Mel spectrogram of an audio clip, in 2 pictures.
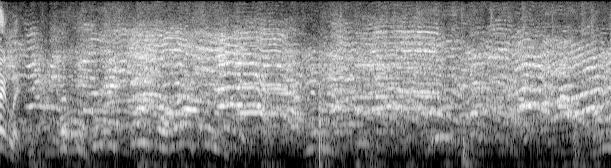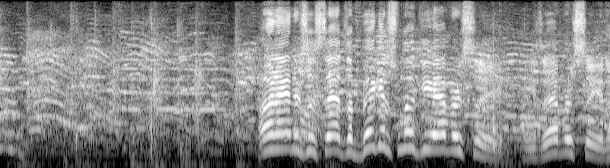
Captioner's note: crowd chatter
